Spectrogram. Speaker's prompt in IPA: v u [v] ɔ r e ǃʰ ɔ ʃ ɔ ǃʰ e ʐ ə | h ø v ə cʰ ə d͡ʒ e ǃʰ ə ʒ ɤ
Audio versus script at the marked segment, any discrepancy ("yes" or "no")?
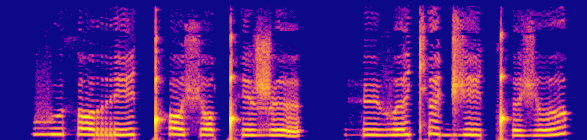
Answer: yes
